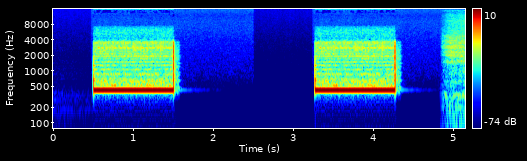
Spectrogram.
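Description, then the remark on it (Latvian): Two long electronic ringback tones sound over a phone line, each about a second with a pause between, steady and fairly loud, as an outgoing call to the Sigulda archive waits to be answered. “Zvanu Siguldas arhīvam.”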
